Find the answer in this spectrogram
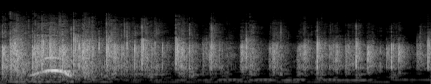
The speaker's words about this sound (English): To God be the glory. Give him a hand clap of praise. Yeah.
